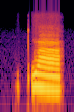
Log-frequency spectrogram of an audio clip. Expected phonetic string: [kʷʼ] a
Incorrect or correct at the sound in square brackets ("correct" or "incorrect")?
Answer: correct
